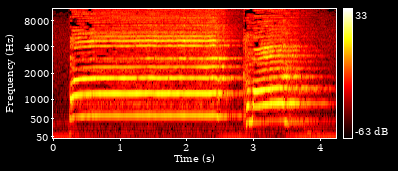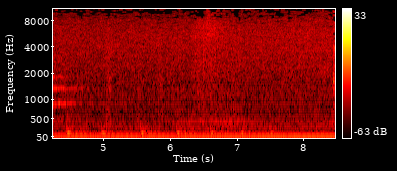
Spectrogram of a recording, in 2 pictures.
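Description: A woman's voice holding a long, high, steady "ahhh" for about two and a half seconds, then a second, lower "ahhh" that fades out about four seconds in. It is a call for a presence to copy the sound. The rest is a quiet room with a few faint ticks.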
